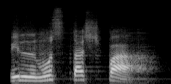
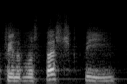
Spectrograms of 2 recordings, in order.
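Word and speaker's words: المستشفى: Kenapa antum nggak baca fil mustashfi? Iya, huruf jar harusnya kasroh. Mustashfi. Kenapa antum mustashfa? Salah. Betul, sudah betul. Karena ini merupakan kata atau isim yang ditutup dengan huruf ilat atau huruf penyakit, atau di situ adalah alif bengkok ya.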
